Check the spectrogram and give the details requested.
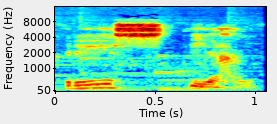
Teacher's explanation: Débil, fuerte, la I, la A, es un diptongo, no se separa.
